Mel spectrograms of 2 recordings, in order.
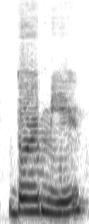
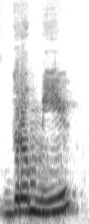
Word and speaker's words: dormir: Então, quando a gente ouve alguém, em vez de dizer dormir, diz dromir, né?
